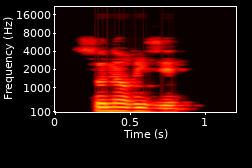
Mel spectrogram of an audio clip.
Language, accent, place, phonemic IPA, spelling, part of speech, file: French, France, Lyon, /sɔ.nɔ.ʁi.ze/, sonoriser, verb, LL-Q150 (fra)-sonoriser.wav
- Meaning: 1. to voice 2. to install a sound system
